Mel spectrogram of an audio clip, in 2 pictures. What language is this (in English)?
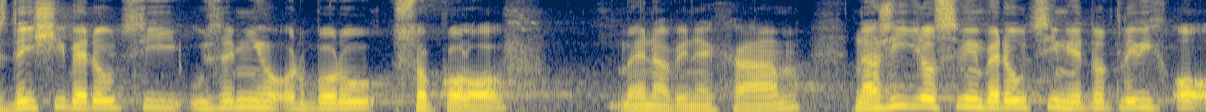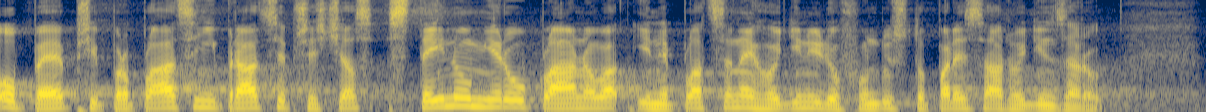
Czech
